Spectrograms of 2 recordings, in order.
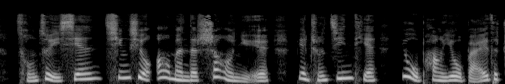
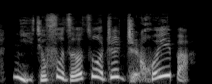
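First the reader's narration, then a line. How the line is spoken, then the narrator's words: Laughing, several voices. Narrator (Chinese): 一个个都笑说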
